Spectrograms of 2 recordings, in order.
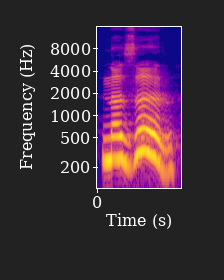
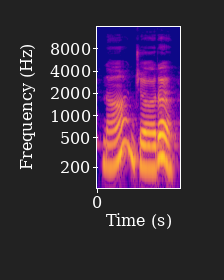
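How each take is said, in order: First: The middle consonant is a 'z' sound. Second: The middle consonant is a 'j' sound. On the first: "अगर हम यहाँ पे बिंदी लगा देते हैं जाके नीचे तो क्या होगा" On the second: "ये हो गया नजर"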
